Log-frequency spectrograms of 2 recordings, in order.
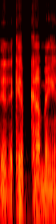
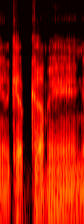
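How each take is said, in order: First: Said in the usual way. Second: Slower and softer, almost breathed; slow hushed repeat. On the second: Retold or imitated. Storyteller to host, slow hushed build of suspense. Car approaching in dark desert.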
